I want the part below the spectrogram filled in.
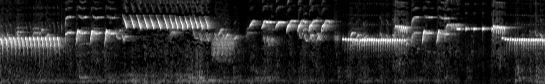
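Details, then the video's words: Excited canary song for stimulating mating and teaching chicks: a varied sequence of fast trills jumping between pitches, lower buzzy rolls, very high tinkling runs and short whistled notes, loud throughout with brief pauses. "تغريد الكناري للتسميع في مرحلة القلش و الراحة"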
